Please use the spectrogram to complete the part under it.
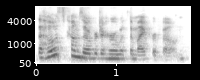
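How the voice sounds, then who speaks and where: A woman with a husky voice reading scripted stage directions as the narrator of a table read. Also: medium pitch, lively intonation, fast, a little hiss or hum. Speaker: narrator and show co-creator.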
